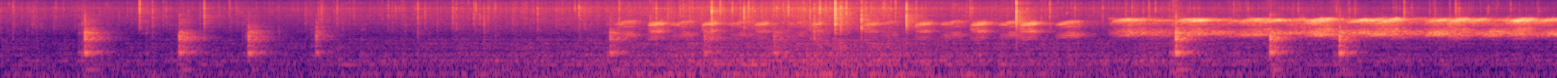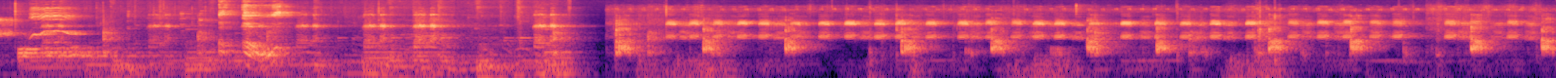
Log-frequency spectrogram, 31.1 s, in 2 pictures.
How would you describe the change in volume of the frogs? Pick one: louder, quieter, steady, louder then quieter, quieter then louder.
louder.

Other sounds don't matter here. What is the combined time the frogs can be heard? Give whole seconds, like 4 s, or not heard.
25 s.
